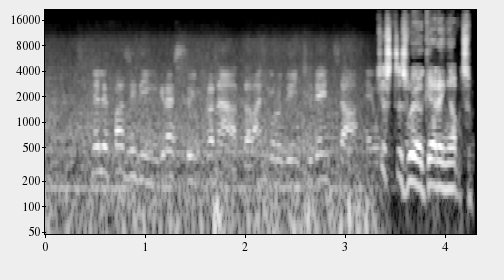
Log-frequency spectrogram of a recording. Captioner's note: speaks Italian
